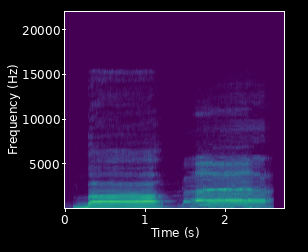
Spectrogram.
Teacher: اس حرف کو دونوں ہونٹوں کے ساتھ ملا کر پڑھیں گے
